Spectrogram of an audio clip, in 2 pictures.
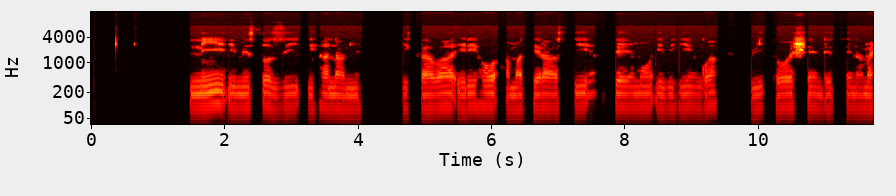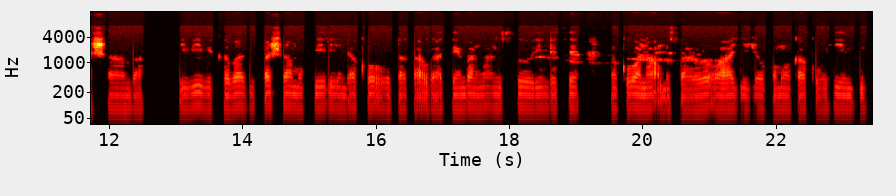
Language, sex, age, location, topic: Kinyarwanda, female, 18-24, Nyagatare, agriculture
